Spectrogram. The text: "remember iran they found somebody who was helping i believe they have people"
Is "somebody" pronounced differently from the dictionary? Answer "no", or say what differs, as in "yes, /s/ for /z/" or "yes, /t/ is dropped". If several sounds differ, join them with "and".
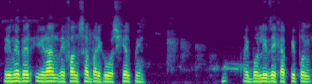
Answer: no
